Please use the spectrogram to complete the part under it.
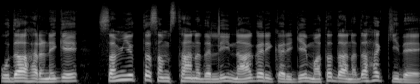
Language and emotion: Kannada, neutral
